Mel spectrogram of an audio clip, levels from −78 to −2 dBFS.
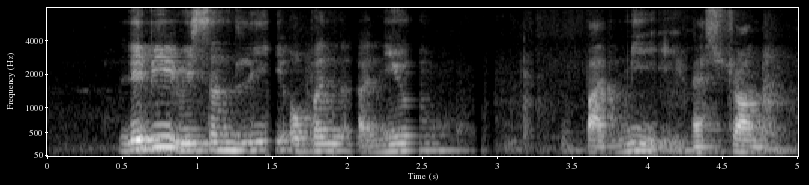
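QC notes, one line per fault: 0.52–0.55 s, 0.79–0.83 s, 3.70–3.74 s, 4.04–4.08 s, 4.26–4.31 s, short concealed packet loss: a few tens of milliseconds of audio arrived too late, and the receiver extended the preceding sound to cover each gap, leaving brief smears or wobbles.
1.45–3.26 s, repeated packet loss (robotic sound): eight gaps in quick succession, the longest 82 ms, were each patched by continuing the prior sound, so about a fifth of this stretch is synthetic, giving choppy speech with pieces missing.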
